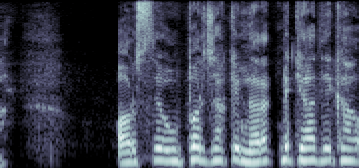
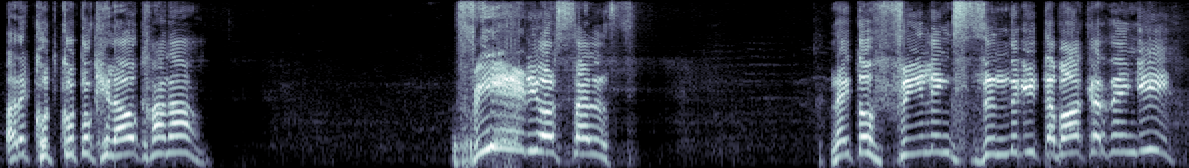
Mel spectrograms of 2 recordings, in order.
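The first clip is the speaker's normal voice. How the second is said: louder, higher, urgent exhortation; forceful preaching; 8 semitones higher, 5 dB louder than usual. Real, not acted. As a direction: hammer the point home to the crowd.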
